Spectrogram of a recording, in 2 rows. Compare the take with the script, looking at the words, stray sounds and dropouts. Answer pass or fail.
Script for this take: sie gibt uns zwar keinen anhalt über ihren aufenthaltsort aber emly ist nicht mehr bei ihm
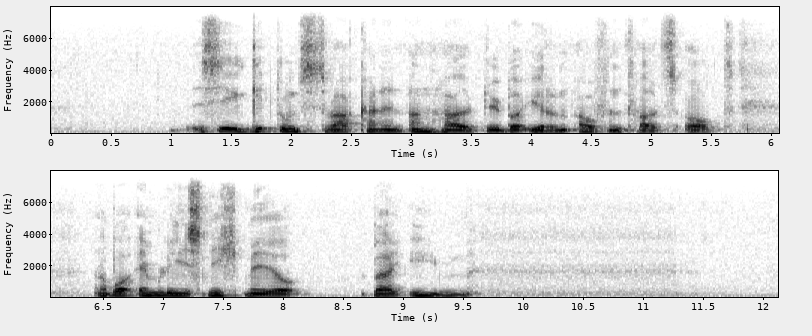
pass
